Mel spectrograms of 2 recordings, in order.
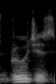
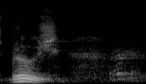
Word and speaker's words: Brugge: I was told that we should never pronounce this as Bruges it's Brugge Brer Brier okay that's the correct one thank you very much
